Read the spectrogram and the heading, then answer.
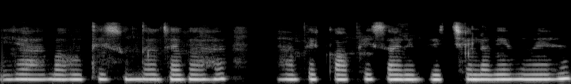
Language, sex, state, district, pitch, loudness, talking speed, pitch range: Hindi, female, Bihar, East Champaran, 230 Hz, -19 LUFS, 145 wpm, 230-235 Hz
